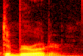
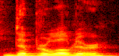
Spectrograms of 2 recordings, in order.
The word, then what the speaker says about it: DeBroder: Chuck DeBroder. And it actually is Dutch, DeBroder.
